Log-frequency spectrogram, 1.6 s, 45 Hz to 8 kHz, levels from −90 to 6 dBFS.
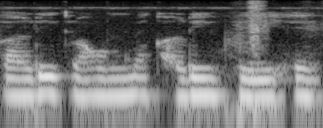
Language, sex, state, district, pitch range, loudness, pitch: Hindi, female, Chhattisgarh, Korba, 165-170 Hz, -13 LUFS, 170 Hz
